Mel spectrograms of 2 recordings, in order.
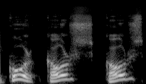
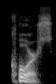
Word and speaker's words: course: All right, it's course. Say it with me. It rhymes with horse, right?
